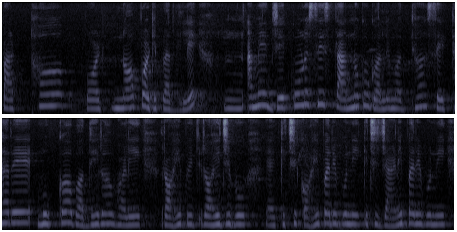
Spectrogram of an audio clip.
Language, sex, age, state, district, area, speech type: Odia, female, 18-30, Odisha, Nayagarh, rural, spontaneous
